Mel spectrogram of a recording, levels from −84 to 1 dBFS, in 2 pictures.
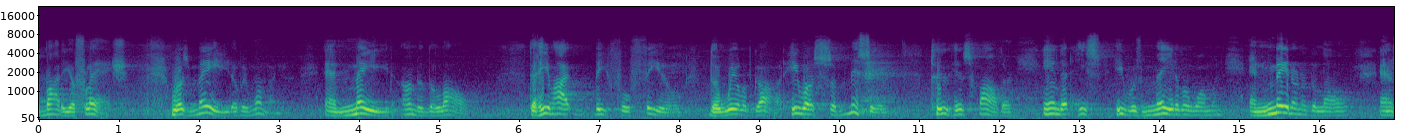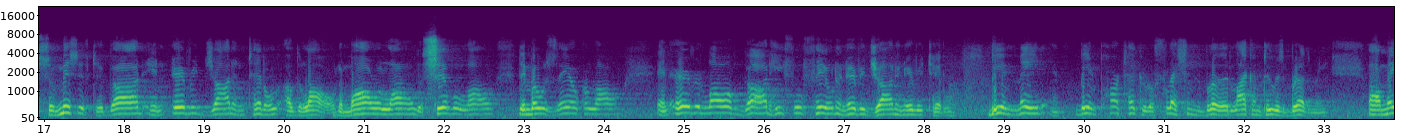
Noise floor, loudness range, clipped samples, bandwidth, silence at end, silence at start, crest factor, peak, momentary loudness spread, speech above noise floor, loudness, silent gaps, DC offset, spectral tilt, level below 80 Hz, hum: -41 dBFS; 3 LU; under 0.1%; 7.8 kHz; 0 s; 0 s; 14 dB; -6 dBFS; 15 LU; 21 dB; -20 LUFS; none; under 0.1%; -7.5 dB/octave; -50 dBFS; none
